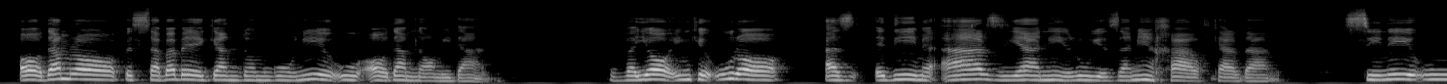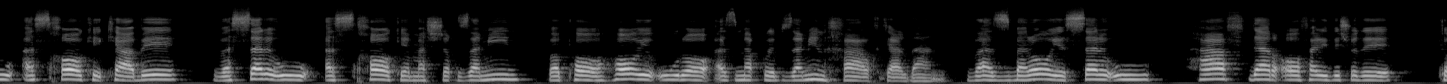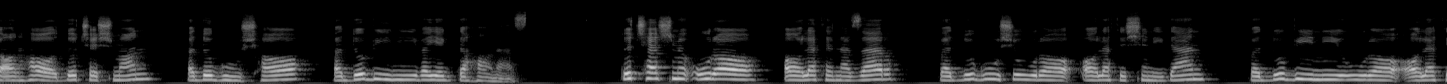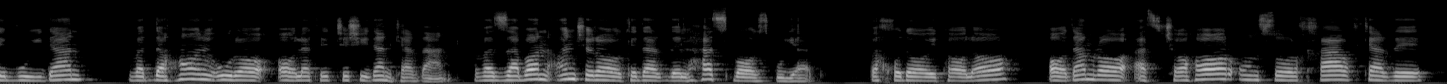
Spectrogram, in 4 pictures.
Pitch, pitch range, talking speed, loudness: 205 Hz, 185-225 Hz, 115 wpm, -24 LUFS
